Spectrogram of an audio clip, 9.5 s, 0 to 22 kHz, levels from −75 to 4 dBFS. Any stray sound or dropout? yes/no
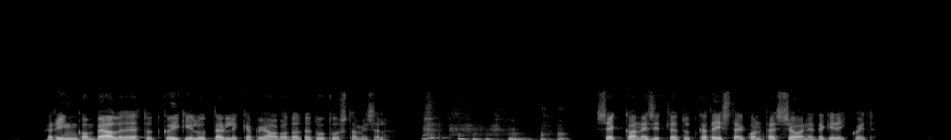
yes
